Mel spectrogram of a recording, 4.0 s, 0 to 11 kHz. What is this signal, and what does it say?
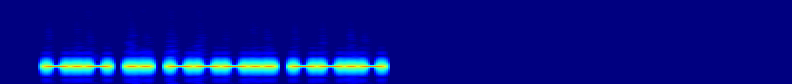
Morse code, heard as a keyed tone, about 36 wpm, 700 Hz. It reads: KI8Q
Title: USA Call Signs - 4 Characters - Repeated 2x - 35wpm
